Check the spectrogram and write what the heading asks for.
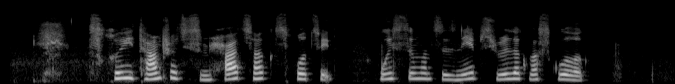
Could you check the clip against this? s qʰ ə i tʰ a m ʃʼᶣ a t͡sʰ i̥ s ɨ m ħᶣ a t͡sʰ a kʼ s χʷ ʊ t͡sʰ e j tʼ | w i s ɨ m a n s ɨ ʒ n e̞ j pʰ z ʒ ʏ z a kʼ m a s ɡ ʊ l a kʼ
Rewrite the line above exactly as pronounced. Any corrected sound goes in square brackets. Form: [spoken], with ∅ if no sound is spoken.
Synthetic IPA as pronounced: s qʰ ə i tʰ a m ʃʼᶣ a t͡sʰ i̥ s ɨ m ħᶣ a t͡sʰ a kʼ s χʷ ʊ t͡sʰ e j tʼ | w i s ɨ m a n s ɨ [z] n e̞ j pʰ [s] ʒ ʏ z a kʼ m a s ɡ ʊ l a kʼ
